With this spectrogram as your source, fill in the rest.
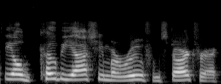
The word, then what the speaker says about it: Kobayashi Maru: Kobayashi Maku? Kobayashi Maku? Maru. M-A-R-U. M-A-R-U. I got to find out about that. Yeah. Kobayashi Maru.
